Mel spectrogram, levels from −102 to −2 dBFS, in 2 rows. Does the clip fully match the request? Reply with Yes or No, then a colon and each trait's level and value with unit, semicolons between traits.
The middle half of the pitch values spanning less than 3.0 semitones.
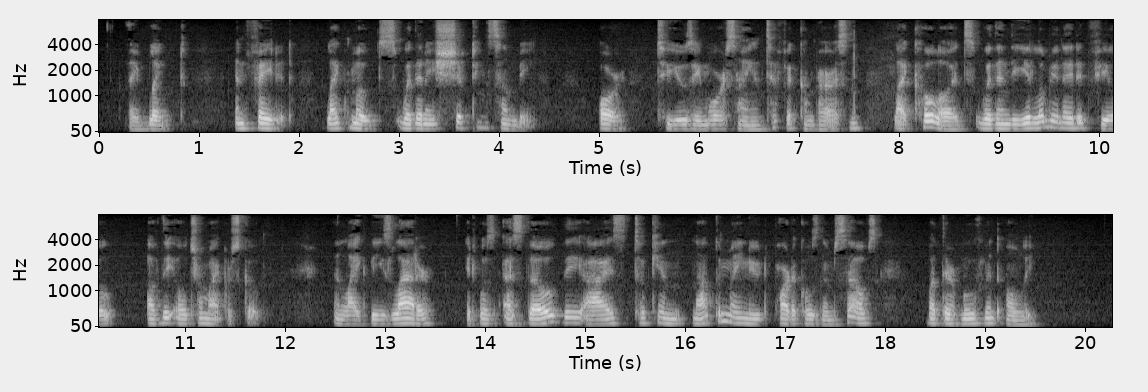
Yes: narrow, 2.5 semitones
